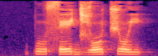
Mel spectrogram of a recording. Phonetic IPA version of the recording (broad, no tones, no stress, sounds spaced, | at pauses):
p u s e d͡ʑ o t͡ʃ o j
